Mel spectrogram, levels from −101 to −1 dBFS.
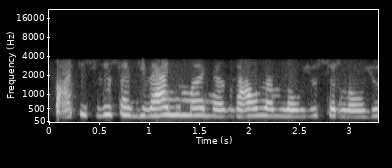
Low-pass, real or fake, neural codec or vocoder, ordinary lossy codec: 3.6 kHz; fake; vocoder, 22.05 kHz, 80 mel bands, WaveNeXt; AAC, 32 kbps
